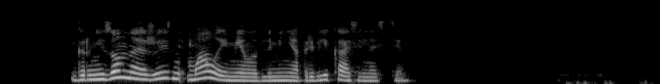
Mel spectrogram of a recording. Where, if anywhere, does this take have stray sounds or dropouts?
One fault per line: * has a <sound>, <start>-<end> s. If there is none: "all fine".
all fine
